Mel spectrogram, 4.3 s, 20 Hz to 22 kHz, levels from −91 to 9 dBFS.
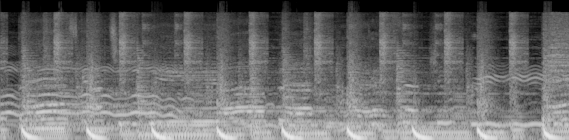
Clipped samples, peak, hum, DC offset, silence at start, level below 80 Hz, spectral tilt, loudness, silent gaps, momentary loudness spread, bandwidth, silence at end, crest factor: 2%; 0 dBFS; none; under 0.1%; 0 s; -16 dBFS; -6.5 dB/octave; -10 LUFS; none; 3 LU; 16.5 kHz; 0 s; 10 dB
